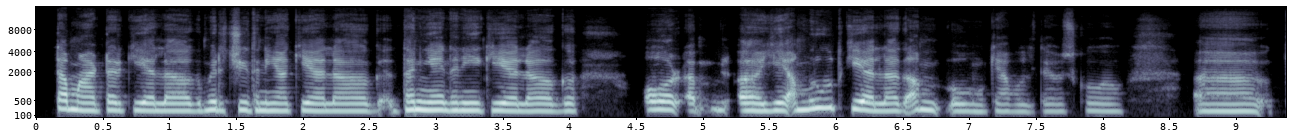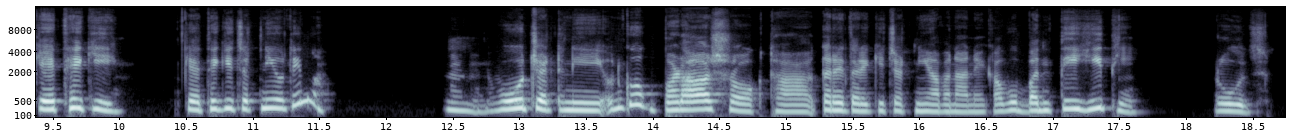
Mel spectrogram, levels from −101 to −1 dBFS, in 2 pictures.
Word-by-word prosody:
टमाटर 220 Hz, -3 st, +2 dB
की 220 Hz, -1 st, +1 dB
अलग, 205 Hz, -1 st, -1 dB
मिर्ची-धनिया 215 Hz, -2 st, -1 dB
की 215 Hz, -, +1 dB
अलग, 200 Hz, -1 st, -3 dB, 0.2 s
धनिये 225 Hz, -1 st, +5 dB
धनिये 215 Hz, 0 st, +2 dB
की 215 Hz, -, +3 dB
अलग 200 Hz, 0 st, -2 dB, 0.5 s
और 235 Hz, -1 st, +2 dB
अम 235 Hz, -2 st, -6 dB
अ, 210 Hz, -, +5 dB
ये 205 Hz, +2 st, +1 dB
अमरूद 265 Hz, +4 st, +1 dB
की 250 Hz, -2 st, +3 dB
अलग 205 Hz, -2 st, -1 dB
अम, 235 Hz, -3 st, -1 dB
वो 195 Hz, -1 st, -6 dB
क्या 190 Hz, -2 st, -9 dB
बोलते 185 Hz, 0 st, -14 dB
हैं 190 Hz, -, -12 dB
उसको 200 Hz, +2 st, -13 dB
अ, -, -, -22 dB, 1.2 s
कैथे 245 Hz, +3 st, +6 dB
की 240 Hz, -4 st, 0 dB, 0.6 s
कैथे 240 Hz, +1 st, +2 dB
की 265 Hz, +2 st, +1 dB
चटनी 250 Hz, +2 st, +1 dB
होती 270 Hz, +6 st, +1 dB
है 450 Hz, -, +2 dB
ना? -, -, -5 dB, 1.0 s
हुँ, 200 Hz, -6 st, -5 dB
वो 245 Hz, +4 st, +6 dB
चटनी, 225 Hz, -3 st, +3 dB
उनको 275 Hz, +10 st, +1 dB, 0.2 s
बड़ा 230 Hz, +2 st, +7 dB
शौक 205 Hz, -6 st, -3 dB
था 190 Hz, -1 st, -3 dB, 0.3 s
तरह-तरह 215 Hz, -3 st, +2 dB
की 205 Hz, -, -4 dB
चटनियाँ 195 Hz, -1 st, -4 dB
बनाने 180 Hz, -1 st, -5 dB
का, 185 Hz, -, -6 dB
वो 220 Hz, +3 st, -1 dB
बनती 215 Hz, +4 st, +2 dB
ही 270 Hz, -, +5 dB
थीं, 195 Hz, -5 st, -6 dB, 0.6 s
रोज़। 190 Hz, -3 st, -2 dB
215 Hz, 155 wpm, -22 LUFS, 200-235 Hz, 1.2 s, बड़ा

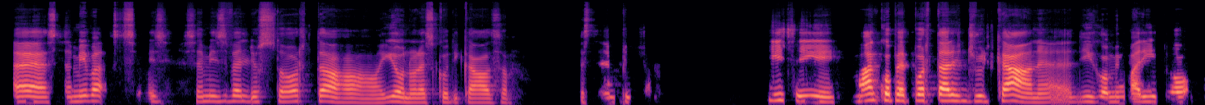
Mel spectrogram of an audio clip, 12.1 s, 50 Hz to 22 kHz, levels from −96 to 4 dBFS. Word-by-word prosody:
Eh, 190 Hz, -2 st, +3 dB
se 185 Hz, +1 st, -13 dB
mi 200 Hz, +1 st, -3 dB
va, 210 Hz, 0 st, 0 dB
se -, -, -14 dB
is 195 Hz, -, -12 dB, 0.3 s
se 190 Hz, -, -10 dB
mi 200 Hz, 0 st, -6 dB
sveglio 200 Hz, -2 st, -6 dB
storta, 185 Hz, -5 st, -2 dB
io 185 Hz, +3 st, -1 dB
non 160 Hz, -1 st, -4 dB
esco 165 Hz, +1 st, -7 dB
di 155 Hz, -1 st, -15 dB
casa. 160 Hz, 0 st, -4 dB, 0.7 s
È -, -, -23 dB
semplice. 365 Hz, -6 st, -14 dB, 1.2 s
Sì, 235 Hz, +1 st, -2 dB
sì, 195 Hz, -3 st, -2 dB
manco 230 Hz, +4 st, +5 dB
per 225 Hz, -2 st, +3 dB
portare 225 Hz, -1 st, +5 dB
giù 205 Hz, -1 st, -8 dB
il 200 Hz, -2 st, -4 dB
cane. 175 Hz, -7 st, +4 dB
Ehm, -, -, -11 dB
dico 185 Hz, 0 st, -4 dB
a 175 Hz, -, +2 dB
mio 185 Hz, +1 st, -7 dB
marito: 185 Hz, -1 st, -1 dB
195 Hz, 150 wpm, -22 LUFS, 180-210 Hz, 1.2 s, manco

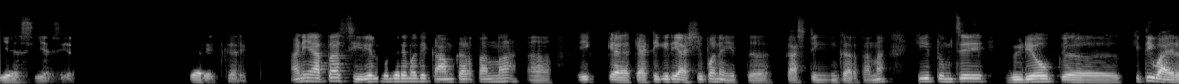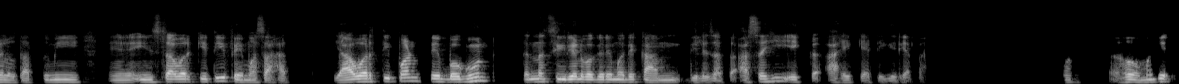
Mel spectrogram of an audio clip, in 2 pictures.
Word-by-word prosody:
Yes, 100 Hz, -4 st, -2 dB
yes, -, -, -10 dB
yes. -, -, -14 dB, 1.2 s
Correct correct -, -, -3 dB, 0.4 s
आणि 150 Hz, +5 st, 0 dB
आता 150 Hz, +2 st, +3 dB
serial 140 Hz, -3 st, +2 dB
वगैरेमध्ये 140 Hz, +1 st, +2 dB
काम 120 Hz, 0 st, +1 dB
करतांना 130 Hz, +2 st, -2 dB, 0.2 s
अ, 100 Hz, -1 st, -7 dB, 0.3 s
एक 120 Hz, +1 st, -1 dB, 0.2 s
कॅ 110 Hz, -2 st, +4 dB
कॅटेगरी 125 Hz, +5 st, +1 dB
अशी 125 Hz, -, 0 dB
पण 130 Hz, -2 st, +1 dB
आहेत 100 Hz, -2 st, -6 dB, 0.4 s
कास्टिंग 105 Hz, -1 st, -6 dB
करताना 125 Hz, -, -4 dB, 0.3 s
की 140 Hz, 0 st, +4 dB
तुमचे 135 Hz, +2 st, +1 dB, 0.4 s
व्हिडिओ 130 Hz, +4 st, +7 dB
अ, 105 Hz, -5 st, +1 dB, 0.2 s
किती 170 Hz, -1 st, +1 dB
व्हायरल 110 Hz, -7 st, +5 dB
होतात? 95 Hz, 0 st, -6 dB
तुम्ही 110 Hz, 0 st, -2 dB, 0.3 s
अ, -, -, -19 dB
इन्स्टावर 110 Hz, +5 st, +1 dB
किती 155 Hz, +5 st, 0 dB
फेमस 100 Hz, -1 st, -2 dB
आहात? -, -, -5 dB, 0.5 s
यावरती 130 Hz, +6 st, +5 dB
पण 160 Hz, +1 st, +2 dB
ते 135 Hz, -, +6 dB, 0.2 s
बघून 145 Hz, +8 st, +3 dB
त्यांना 130 Hz, -6 st, -4 dB
सीरियल 120 Hz, 0 st, +5 dB
वगैरेमध्ये 115 Hz, 0 st, +2 dB
काम 100 Hz, -3 st, -2 dB, 0.2 s
दिलं 90 Hz, -2 st, -6 dB
जातं. 90 Hz, -1 st, -8 dB
असंही 140 Hz, +5 st, -4 dB
एक 110 Hz, 0 st, -8 dB
आहे 95 Hz, -, -6 dB
कॅटेगरी 90 Hz, -1 st, -11 dB
आता. -, -, -18 dB, 1.5 s
हं, 100 Hz, -2 st, -21 dB
हो, 115 Hz, -1 st, +2 dB
म्हणजे 110 Hz, +6 st, 0 dB
120 Hz, 125 wpm, -23 LUFS, 105-135 Hz, 1.5 s, व्हिडिओ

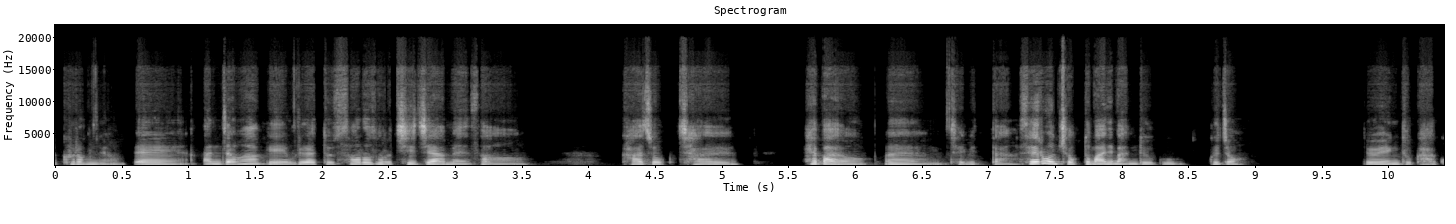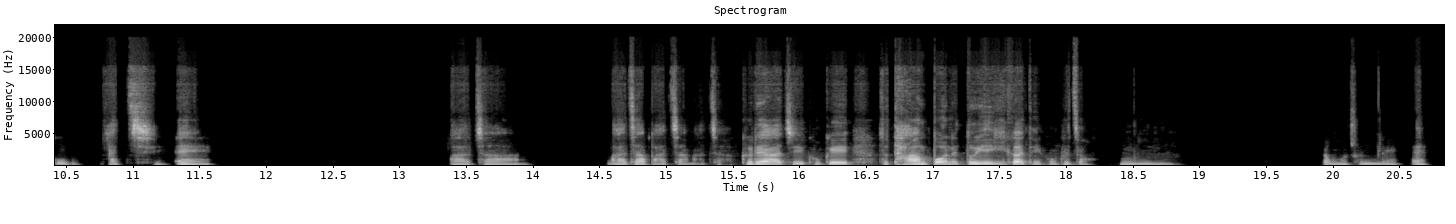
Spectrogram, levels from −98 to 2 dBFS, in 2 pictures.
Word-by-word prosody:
그럼요. 175 Hz, -2 st, -5 dB
예. 170 Hz, +1 st, 0 dB
안정하게 185 Hz, +11 st, +1 dB
우리가 170 Hz, 0 st, +3 dB
또 165 Hz, -1 st, -6 dB
서로서로 225 Hz, +2 st, 0 dB
지지하면서 160 Hz, -6 st, +1 dB, 0.7 s
가족 155 Hz, +3 st, -1 dB
잘 150 Hz, -1 st, -3 dB, 0.5 s
해 265 Hz, -, +5 dB
봐요. 170 Hz, -7 st, +3 dB, 0.2 s
예. 170 Hz, -4 st, -1 dB
재밌다. 155 Hz, -2 st, -8 dB
새로운 295 Hz, +2 st, +9 dB
추억도 255 Hz, -4 st, +1 dB
많이 140 Hz, +2 st, +6 dB
만들고 125 Hz, -3 st, -4 dB, 0.2 s
그죠. -, -, -3 dB, 0.9 s
여행도 155 Hz, +3 st, -1 dB
가고 -, -, -9 dB, 0.3 s
같이. 150 Hz, -2 st, -1 dB
예. 160 Hz, -5 st, -1 dB, 1.8 s
맞아. 140 Hz, +2 st, -6 dB, 0.6 s
맞아, 145 Hz, +4 st, -1 dB
맞아, 120 Hz, -3 st, -6 dB
맞아. 120 Hz, -, -13 dB
그래야지 180 Hz, -7 st, +4 dB
그게 150 Hz, 0 st, +2 dB, 0.2 s
또 -, -, -7 dB
다음번에 170 Hz, -1 st, +5 dB
또 195 Hz, -3 st, +4 dB
얘기가 140 Hz, 0 st, +4 dB
되고 115 Hz, -3 st, -10 dB
그죠. 135 Hz, +1 st, -8 dB, 0.2 s
음. 130 Hz, -, -9 dB, 1.1 s
너무 155 Hz, +2 st, -8 dB
좋네. 135 Hz, -3 st, -10 dB
예. 165 Hz, -, -5 dB
160 Hz, 245 characters per minute, -27 LUFS, 145-175 Hz, 1.8 s, 새로운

